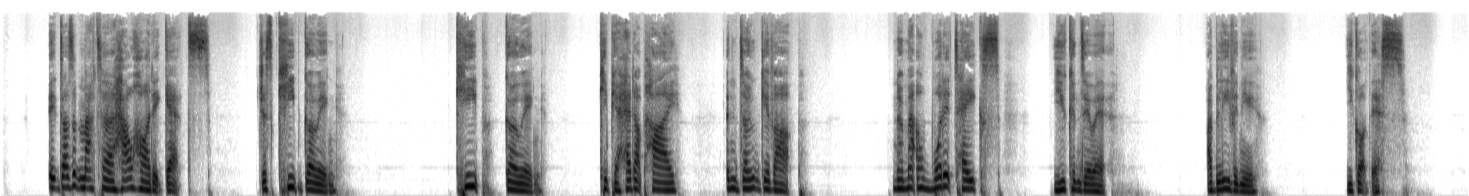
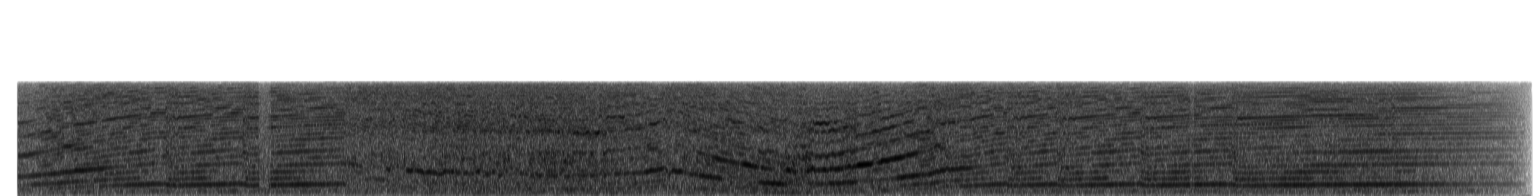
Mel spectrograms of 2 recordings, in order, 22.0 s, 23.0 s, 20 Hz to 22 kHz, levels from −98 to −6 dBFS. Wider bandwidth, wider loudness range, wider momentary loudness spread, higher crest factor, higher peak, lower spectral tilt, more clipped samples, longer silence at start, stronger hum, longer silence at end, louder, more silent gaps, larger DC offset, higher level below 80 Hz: first, 17 kHz vs 4 kHz; first, 5 LU vs 2 LU; first, 9 LU vs 4 LU; about the same, 16 dB vs 12 dB; about the same, 0 dBFS vs 0 dBFS; second, -4.5 dB/octave vs -8 dB/octave; neither; first, 0.75 s vs 0.25 s; neither; first, 1 s vs 0.2 s; second, -14 LUFS vs -11 LUFS; neither; neither; about the same, -42 dBFS vs -40 dBFS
